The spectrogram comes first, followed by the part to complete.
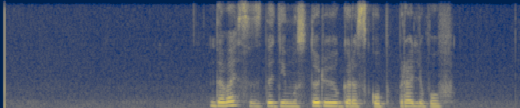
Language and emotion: Russian, neutral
